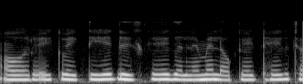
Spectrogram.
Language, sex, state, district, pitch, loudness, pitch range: Hindi, female, Bihar, Lakhisarai, 225 Hz, -12 LUFS, 220-230 Hz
